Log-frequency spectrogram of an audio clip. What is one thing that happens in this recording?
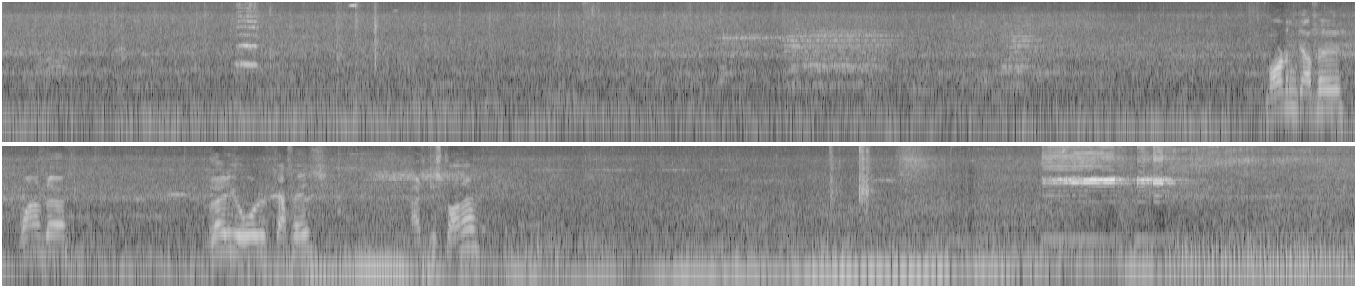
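Bicycles roll along a wet road.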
